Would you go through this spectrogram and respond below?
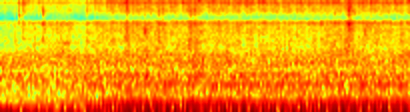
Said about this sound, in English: A little traffic.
